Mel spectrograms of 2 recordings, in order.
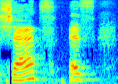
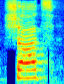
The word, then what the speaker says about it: Schatz: Schatz? S-C-H? Shots? Shots. I don't think that's Schatz. I don't know. I don't think it's Schatz. I think it's like Shots. It's Shots.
